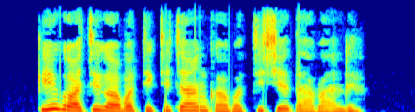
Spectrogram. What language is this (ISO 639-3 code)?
kln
